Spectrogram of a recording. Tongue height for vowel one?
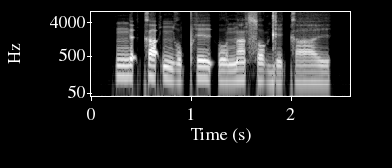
mid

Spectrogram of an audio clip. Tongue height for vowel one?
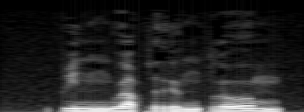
high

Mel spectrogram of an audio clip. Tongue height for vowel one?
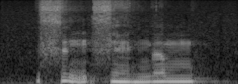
high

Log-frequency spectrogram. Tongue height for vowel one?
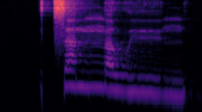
low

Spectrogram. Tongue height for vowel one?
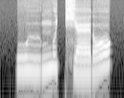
high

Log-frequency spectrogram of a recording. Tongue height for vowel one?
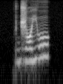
mid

